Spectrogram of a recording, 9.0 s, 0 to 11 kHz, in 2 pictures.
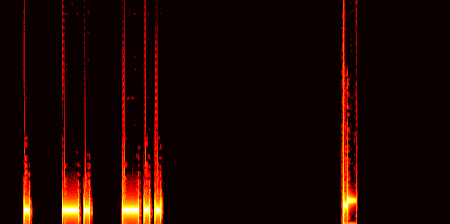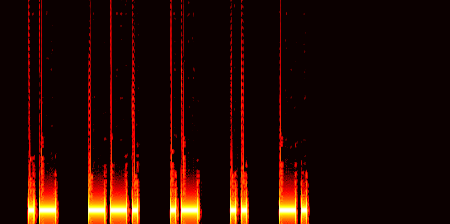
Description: Morse code, heard as a keyed tone, about 21 wpm, spaced as for 16 wpm, 700 Hz. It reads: END AGAIN
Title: 2x Character Spacing - Top 200 Words - 22wpm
